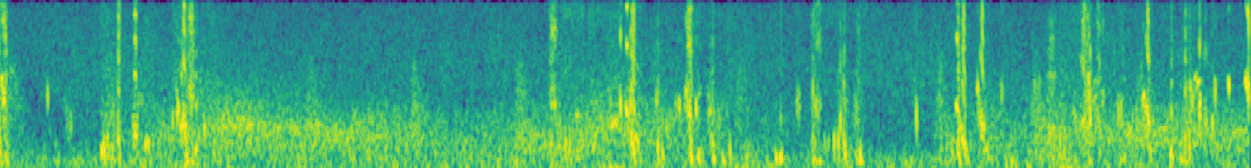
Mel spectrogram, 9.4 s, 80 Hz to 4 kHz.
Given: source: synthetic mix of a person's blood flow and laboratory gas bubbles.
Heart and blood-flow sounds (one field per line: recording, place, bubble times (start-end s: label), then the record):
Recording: Doppler ultrasound of blood flow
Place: subclavian vein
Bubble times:
0.00-0.12 s: bubbles
0.34-0.57 s: bubbles
0.75-0.92 s: bubbles
0.96-1.20 s: bubbles
1.27-1.71 s: bubbles
4.12-4.86 s: bubbles
4.91-5.54 s: bubbles
5.80-5.92 s: bubbles
5.98-6.04 s: bubbles
6.09-6.52 s: bubbles
6.85-6.93 s: bubbles
7.05-7.11 s: bubbles
7.13-7.56 s: bubbles
7.75-8.66 s: bubbles
8.77-9.17 s: bubbles
9.21-9.28 s: bubbles
9.34-9.39 s: bubbles
From the record:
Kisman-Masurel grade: 333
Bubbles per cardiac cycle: rolling drumbeat, 9 or more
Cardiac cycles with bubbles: 50 to 99%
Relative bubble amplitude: loud (0.450 to 0.775)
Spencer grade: 3 (all of the cardiac periods contain showers or single bubble signals, but not dominating or overriding the cardiac motion signals)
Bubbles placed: anywhere in the cardiac cycle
